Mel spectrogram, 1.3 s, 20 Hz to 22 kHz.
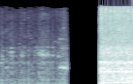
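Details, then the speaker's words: Chevrolet (Aveo/Cruze/Sonic/Trax) engine after replacing the VVT gear sleeves for code P0011: after a short silence a steady, even warm idle with no ticking or rattle and no codes present; normal. "amigos pues el motor se escucha muy bien no tenemos ahorita códigos y como les digo esperemos que siga así"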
